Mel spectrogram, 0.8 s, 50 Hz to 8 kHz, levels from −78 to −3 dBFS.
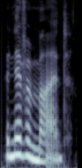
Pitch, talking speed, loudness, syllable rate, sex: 230 Hz, 220 wpm, -15 LUFS, 5.8 syllables/s, female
